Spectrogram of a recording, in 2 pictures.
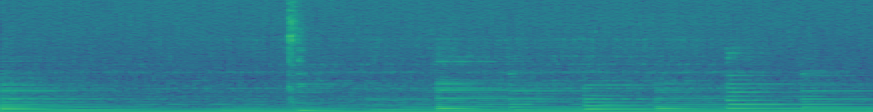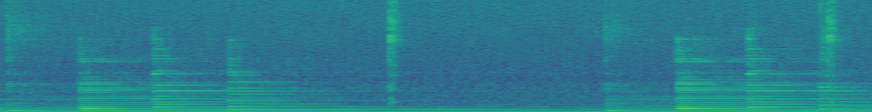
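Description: Instrumental break of a slow ballad's backing track, with no singing: soft chords and single notes changing about once a second at an even level.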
